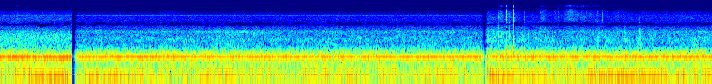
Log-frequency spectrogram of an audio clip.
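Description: Steady machine hum with a constant mid-pitched whine and a low drone underneath. It briefly drops out under a second in and clicks about five seconds in.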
